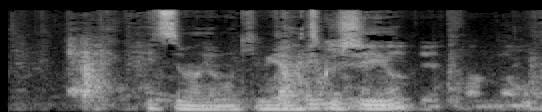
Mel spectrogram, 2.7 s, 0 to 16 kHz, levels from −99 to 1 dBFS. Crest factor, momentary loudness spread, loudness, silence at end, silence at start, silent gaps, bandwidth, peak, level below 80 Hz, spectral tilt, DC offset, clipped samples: 20 dB; 18 LU; -24 LUFS; 0 s; 0.35 s; none; 11.5 kHz; -6 dBFS; -60 dBFS; -3.5 dB/octave; under 0.1%; under 0.1%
